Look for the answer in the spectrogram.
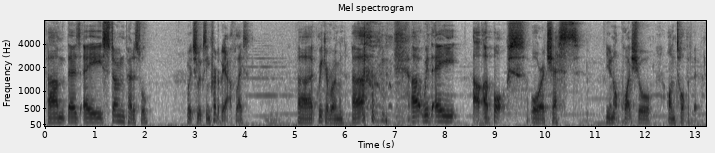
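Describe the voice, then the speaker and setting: A man narrating a tabletop game as a first-time game master, pausing often with uhs and restarts. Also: mid-range voice, soft background music. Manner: hesitant, lots of uhs and restarts.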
